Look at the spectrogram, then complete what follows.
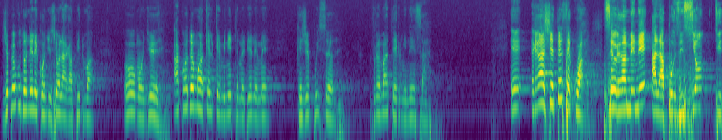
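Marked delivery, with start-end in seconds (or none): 2.5-8.5 low, soft plea to God; sinking quietly into supplication; hushed prayer. Real, not acted. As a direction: drop to a subdued, prayerful aside. Murmured prayer aside for time.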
